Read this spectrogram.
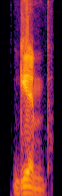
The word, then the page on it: guimp: British English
